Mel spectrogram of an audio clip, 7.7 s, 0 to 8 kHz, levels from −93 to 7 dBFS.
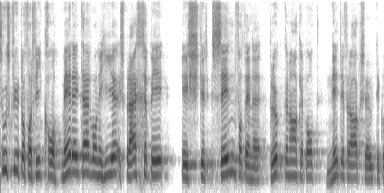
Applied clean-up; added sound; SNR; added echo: neural mask model Resemble Enhance denoiser.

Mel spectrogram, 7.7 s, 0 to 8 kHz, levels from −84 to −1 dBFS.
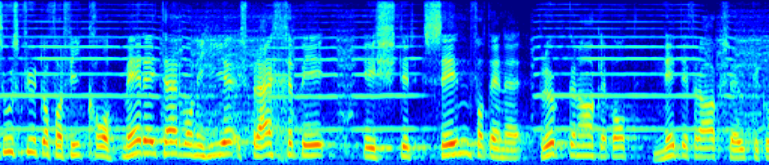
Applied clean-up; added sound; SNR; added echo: none; Bowed string instrument; 16 dB; none.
